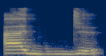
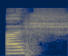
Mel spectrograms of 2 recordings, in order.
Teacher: جیم, شین اور یا, یہ وسط اللسان سے ادا ہوتے ہیں, مڈل پارٹ آف ٹنگ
